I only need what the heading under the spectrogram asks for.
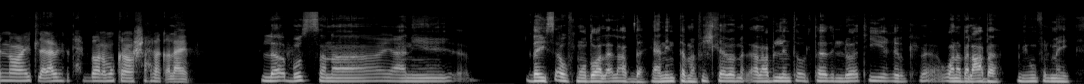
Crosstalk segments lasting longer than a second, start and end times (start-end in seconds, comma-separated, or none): none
